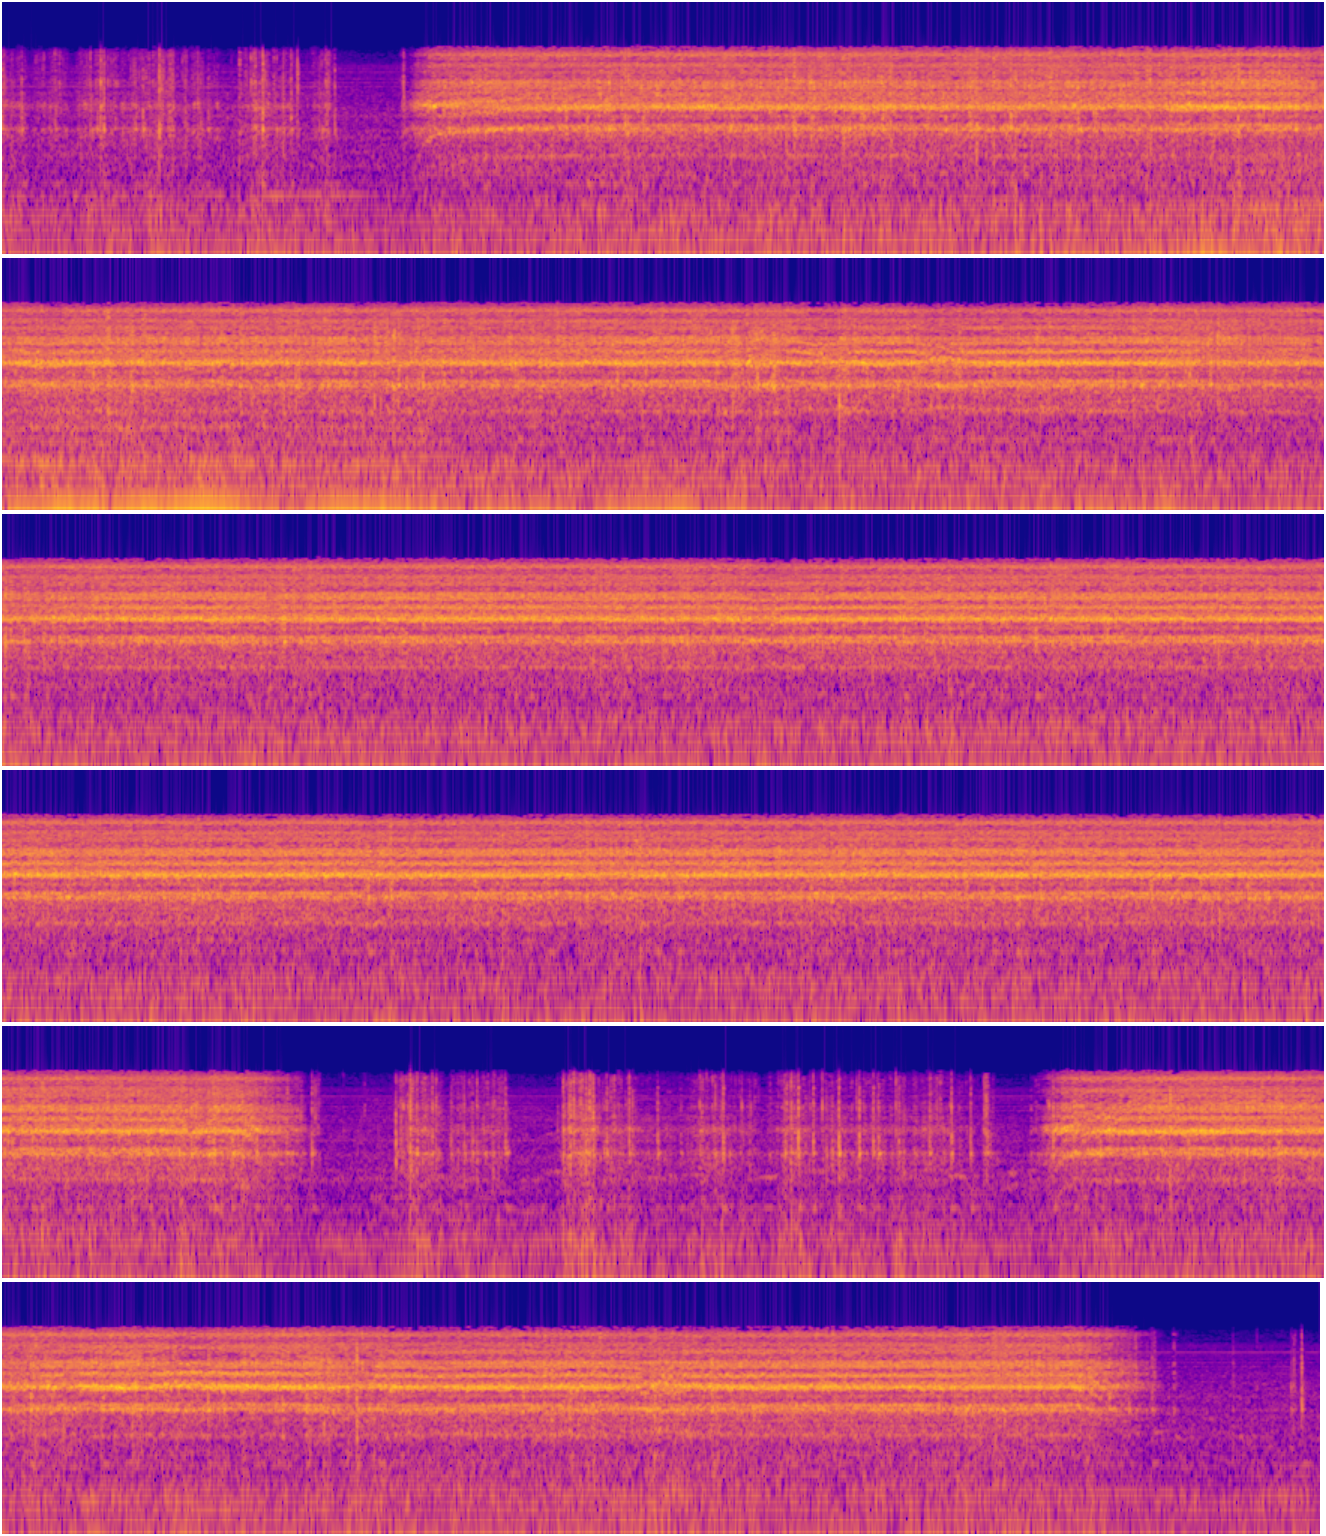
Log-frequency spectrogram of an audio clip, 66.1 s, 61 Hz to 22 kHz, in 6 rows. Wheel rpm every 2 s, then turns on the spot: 10, 30, 160, 160, 160, 160, 160, 160, 160, 160, 160, 160, 160, 160, 160, 160, 160, 160, 160, 160, 160, 170, 160, 40, 20, 30, 80, 160, 160, 160, 160, 160, 20.
0-2 46-52 64-66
